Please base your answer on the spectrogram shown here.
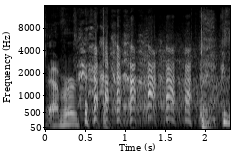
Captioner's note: laughs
